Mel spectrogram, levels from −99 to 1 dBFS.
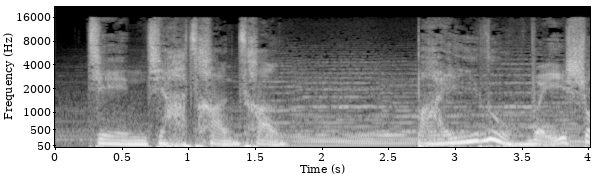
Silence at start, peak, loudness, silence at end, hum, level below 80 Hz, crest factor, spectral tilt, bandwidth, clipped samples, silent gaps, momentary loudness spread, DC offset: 0 s; 0 dBFS; -12 LUFS; 0 s; none; -20 dBFS; 10 dB; -5 dB/octave; 16.5 kHz; under 0.1%; none; 11 LU; under 0.1%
